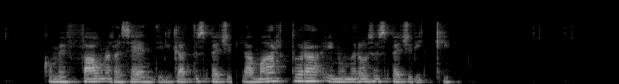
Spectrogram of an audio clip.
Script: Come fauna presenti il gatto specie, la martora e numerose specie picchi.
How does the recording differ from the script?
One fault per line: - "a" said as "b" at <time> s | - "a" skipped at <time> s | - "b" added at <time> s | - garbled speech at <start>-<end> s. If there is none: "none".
none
